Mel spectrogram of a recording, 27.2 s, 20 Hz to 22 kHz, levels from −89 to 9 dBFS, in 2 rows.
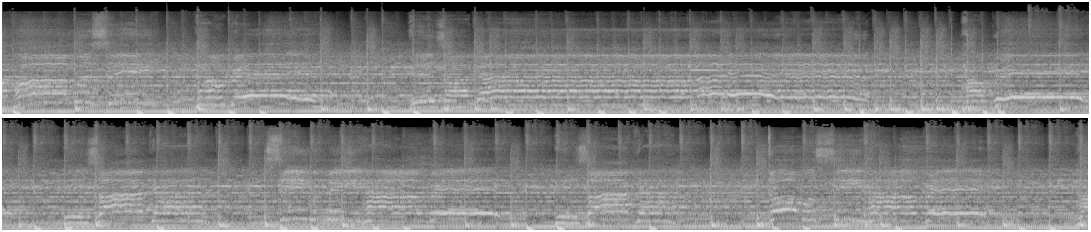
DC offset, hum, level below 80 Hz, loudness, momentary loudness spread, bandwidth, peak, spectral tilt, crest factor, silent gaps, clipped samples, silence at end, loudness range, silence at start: under 0.1%; none; -22 dBFS; -13 LUFS; 3 LU; over 20 kHz; 0 dBFS; -4 dB/octave; 12 dB; none; under 0.1%; 0 s; 1 LU; 0 s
